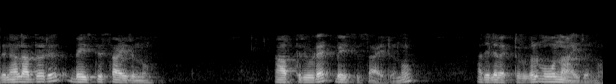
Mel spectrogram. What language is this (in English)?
Malayalam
